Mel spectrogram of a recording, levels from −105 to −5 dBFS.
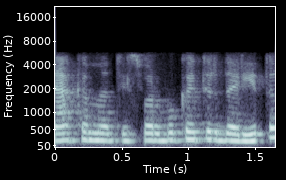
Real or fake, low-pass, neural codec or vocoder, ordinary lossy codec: real; 5.4 kHz; none; Opus, 32 kbps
